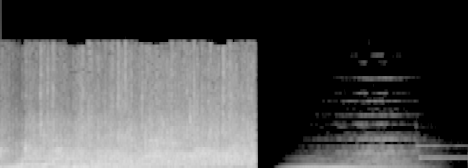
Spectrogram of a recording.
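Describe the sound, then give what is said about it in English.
A live audience in London claps and cheers in a loud, dense burst for about two seconds, then it cuts off abruptly and a low, sustained musical tone follows. “Our audience in London, we're going to beg for applause again, and then we'll get on to the very important section of introducing our special guest.”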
